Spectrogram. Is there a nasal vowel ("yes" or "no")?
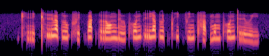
no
